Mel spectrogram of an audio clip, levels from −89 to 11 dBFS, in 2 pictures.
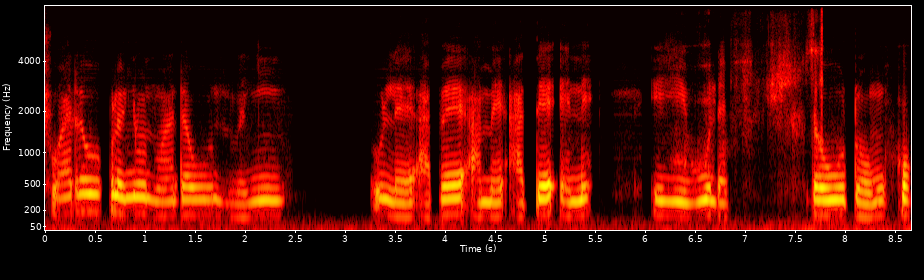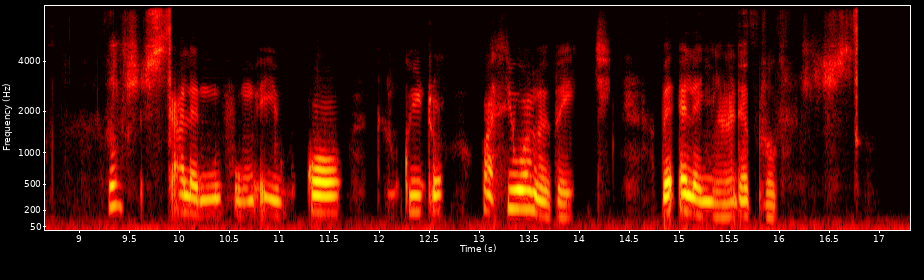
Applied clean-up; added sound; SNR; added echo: neural diffusion model UNIVERSE++.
